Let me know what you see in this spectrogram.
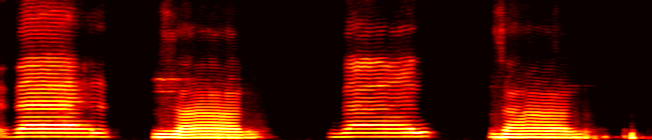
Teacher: জিহ্বার আগাটা উপরে 2 দাঁতের আগার সাথে শুধুমাত্র লাগিয়ে উচ্চারণ করবে। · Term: দালটা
